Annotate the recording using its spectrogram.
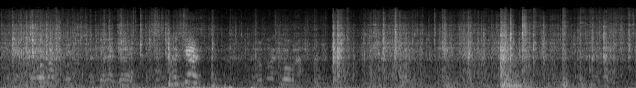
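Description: Plastic strips rattle and clatter as they are tossed into a metal bin.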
